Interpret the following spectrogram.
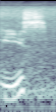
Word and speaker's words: Ys: Okay, so it's pronounced East.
